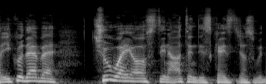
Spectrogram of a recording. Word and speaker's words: ostinato: So ostenato because I'm Italian I'm ostenato not to pronounce it correctly as they do but they they changed the pronunciation.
